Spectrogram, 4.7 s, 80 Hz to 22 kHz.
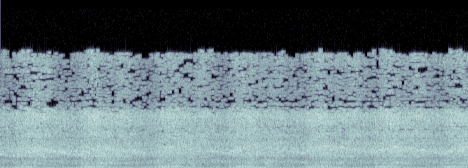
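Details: Bajaj Pulsar BS6 after repair of an earlier knocking engine sound, with the engine lowered to do the work: a smooth, even engine note that rises cleanly when revved, with no knocking or chain rattle. The repair succeeded.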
